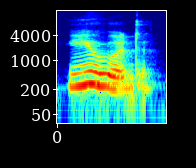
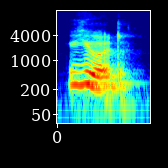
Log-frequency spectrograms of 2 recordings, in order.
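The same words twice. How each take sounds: No difference in how they are said.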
